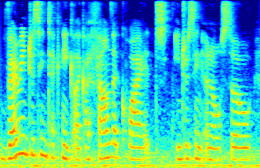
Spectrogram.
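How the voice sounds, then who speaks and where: Audible room echo colors the recording. A woman speaks at a moderate pace. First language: not English (English is third language). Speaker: podcast host. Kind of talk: solo podcast monologue. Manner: casual, filler-heavy with restarts.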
